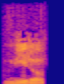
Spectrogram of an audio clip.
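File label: "wih1ro", Proto-Indo-European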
